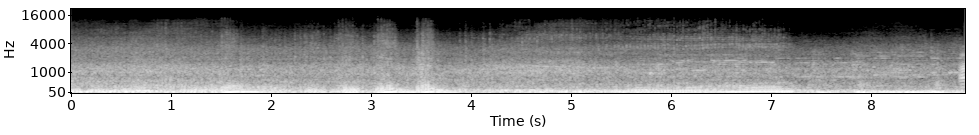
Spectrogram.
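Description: A modified Volkswagen Gol pulls away from a gas station to circle the block, its engine rumbling loud and near, rising and passing with surrounding traffic noise and brief voices.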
